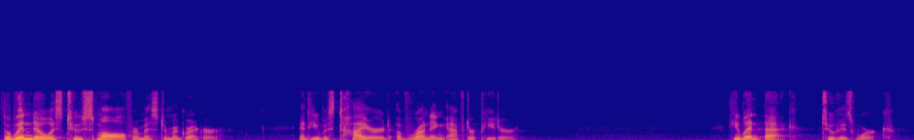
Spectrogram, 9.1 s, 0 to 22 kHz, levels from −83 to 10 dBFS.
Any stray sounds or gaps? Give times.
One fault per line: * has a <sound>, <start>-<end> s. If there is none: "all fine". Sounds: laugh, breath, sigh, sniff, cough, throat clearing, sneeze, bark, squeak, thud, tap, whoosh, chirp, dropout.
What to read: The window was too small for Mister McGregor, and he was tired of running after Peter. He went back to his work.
all fine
